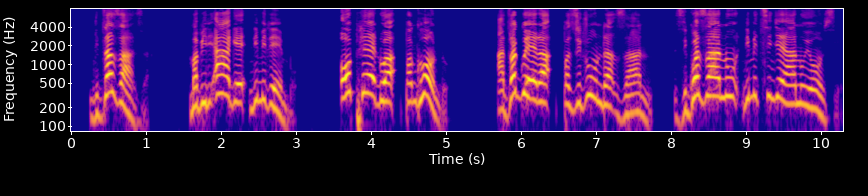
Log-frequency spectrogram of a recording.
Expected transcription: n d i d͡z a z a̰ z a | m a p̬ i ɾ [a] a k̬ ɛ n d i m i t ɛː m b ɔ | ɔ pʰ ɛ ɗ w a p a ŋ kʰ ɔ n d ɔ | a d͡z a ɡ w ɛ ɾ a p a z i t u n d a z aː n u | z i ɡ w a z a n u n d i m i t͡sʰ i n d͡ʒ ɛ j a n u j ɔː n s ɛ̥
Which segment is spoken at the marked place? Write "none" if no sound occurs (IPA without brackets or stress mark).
i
